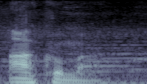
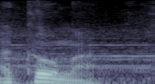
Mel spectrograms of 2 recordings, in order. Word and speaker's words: Akuma: have to wait so my name is Vox Akuma not Akuma I pronounced it wrong myself sometimes we'll just be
